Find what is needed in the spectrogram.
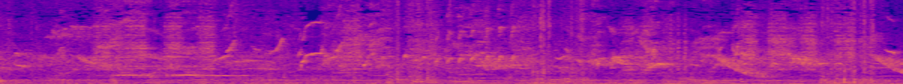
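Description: Many caged songbirds chirping and whistling at once, short calls overlapping, with a few falling whistles near the end.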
